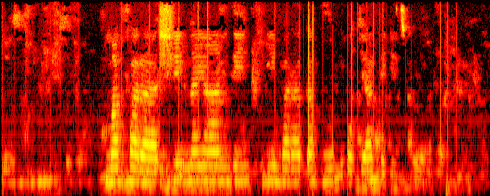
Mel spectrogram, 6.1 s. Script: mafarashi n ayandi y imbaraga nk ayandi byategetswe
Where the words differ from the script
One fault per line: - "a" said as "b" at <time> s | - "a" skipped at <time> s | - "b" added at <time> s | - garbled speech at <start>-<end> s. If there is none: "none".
- "ayandi" said as "uko" at 4.2 s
